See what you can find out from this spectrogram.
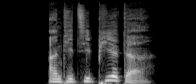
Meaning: inflection of antizipiert: 1. strong/mixed nominative masculine singular 2. strong genitive/dative feminine singular 3. strong genitive plural
- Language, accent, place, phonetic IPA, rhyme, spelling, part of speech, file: German, Germany, Berlin, [ˌantit͡siˈpiːɐ̯tɐ], -iːɐ̯tɐ, antizipierter, adjective, De-antizipierter.ogg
